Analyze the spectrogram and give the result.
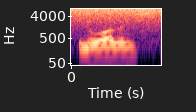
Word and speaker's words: New Orleans: Say it right. New Orleans. – I went to New Orleans. – Only out of towners call it that shit.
